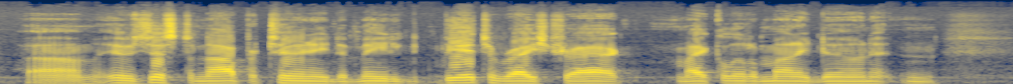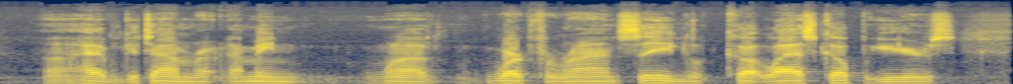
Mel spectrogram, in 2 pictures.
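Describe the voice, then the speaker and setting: At a fairly quick pace, a man talks in a dark, mellow tone with a fairly low pitch and fairly even intonation. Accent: Kentucky. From Kentucky. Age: 60s. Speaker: retired race car driver. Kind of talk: interview. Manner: halting.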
